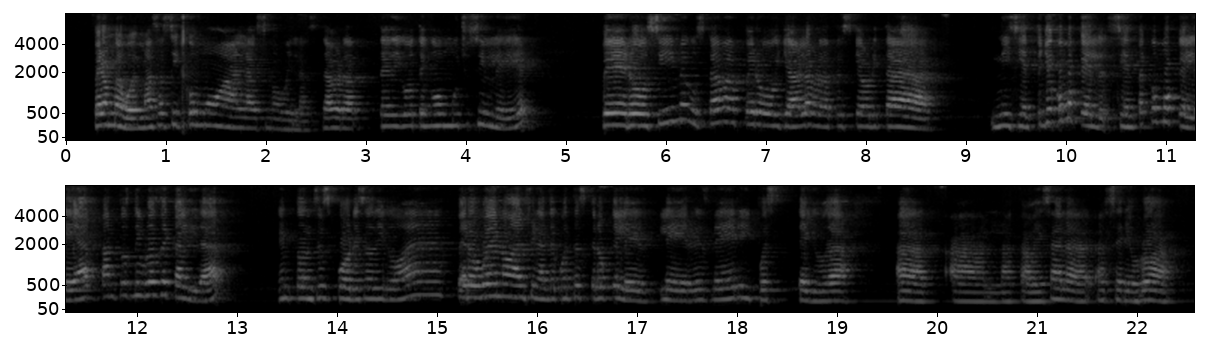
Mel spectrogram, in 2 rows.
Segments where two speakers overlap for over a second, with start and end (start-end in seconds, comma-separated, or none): none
